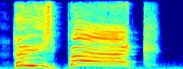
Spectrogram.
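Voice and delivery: excited shout. Acted. Palace guard announcing the warrior's return, shouting. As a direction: shout the news across the palace. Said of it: "a palace guard shouted".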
